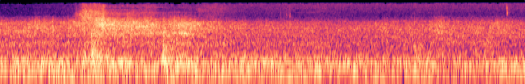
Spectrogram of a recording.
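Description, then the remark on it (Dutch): A train rolls along the rails with a steady, loud rumble, a couple of faint clacks from the wheels near the start, and no voices. “De grens tussen Frankrijk en Spanje was toen nog open, dus de kans is groot dat hij met de trein naar het zuiden is gereisd.”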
